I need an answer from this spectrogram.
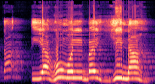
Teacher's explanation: تا پہ آپ جھٹکا دیں گے کیونکہ جب الف کے اوپر یہ جزم آ جاتی ہے نا، جب یہ سکون کی حالت آ جاتی ہے تو الف کو جھٹکا دے کے پڑھا جاتا ہے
